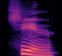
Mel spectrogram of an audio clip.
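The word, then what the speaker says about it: شين: letter we learn is Sheen this one is pronounced just like the English sh in the word shovel this one is very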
